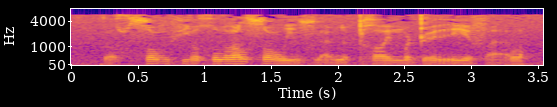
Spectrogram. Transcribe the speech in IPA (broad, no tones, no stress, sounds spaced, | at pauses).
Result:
k ɔ̰ χ sˤ u v f j u χ w ɔ l sˤ u w i sʷ a̰ ɳ a̰ ʈ ʁ ɔ e̯ m ɔ ʈ ʏ r i e̯ f a̰ lˠ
